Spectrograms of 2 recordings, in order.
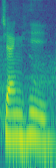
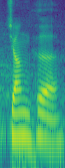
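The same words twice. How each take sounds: First: The vowel in 'He' is not a throaty 'uh'. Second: The vowel in 'He' is a throaty 'uh'. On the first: This is the speaker's habitual way of saying it. The speaker calls it wrong. "I would always say Zheng He" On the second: This is how it is said in Putonghua. The speaker calls it right. "but it's Zheng He. ... E is always uh"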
